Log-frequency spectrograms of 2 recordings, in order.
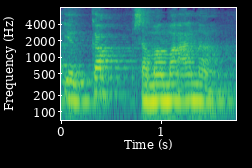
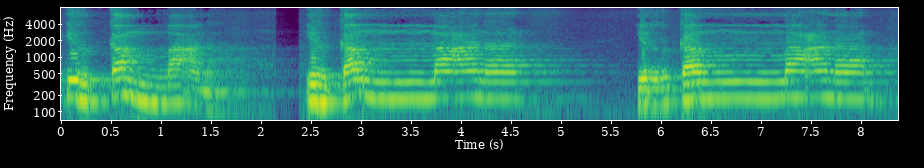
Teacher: Maka huruf ba-nya nggak boleh dipantulkan itu, karena ini masuk ke dalam idgham mutajannisain.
